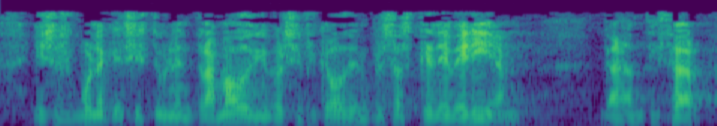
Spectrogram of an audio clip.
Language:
Spanish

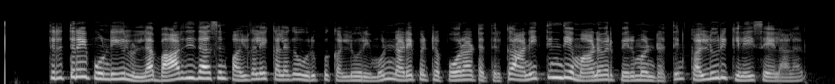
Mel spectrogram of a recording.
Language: Tamil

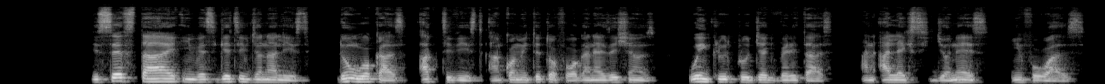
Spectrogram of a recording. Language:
Nigerian Pidgin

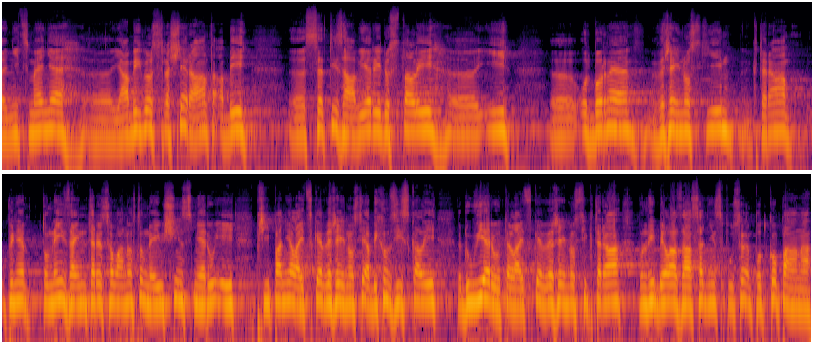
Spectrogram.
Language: Czech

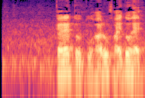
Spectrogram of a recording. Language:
Loarki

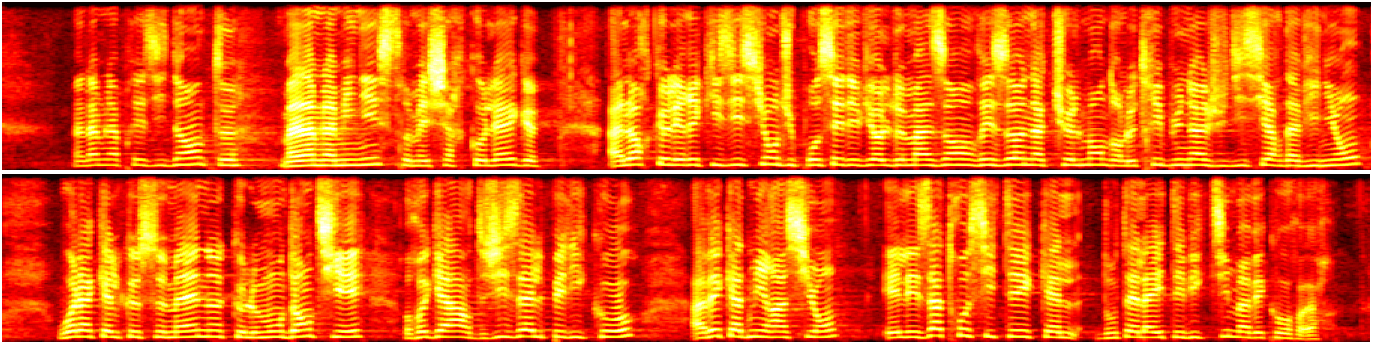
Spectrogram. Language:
French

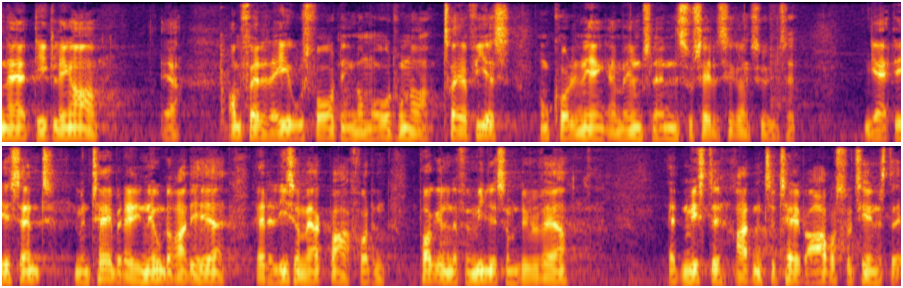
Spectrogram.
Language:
Danish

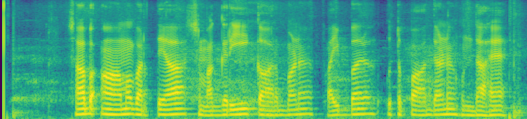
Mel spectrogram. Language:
Punjabi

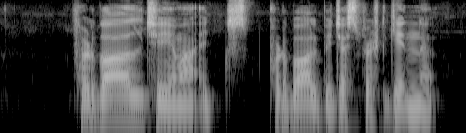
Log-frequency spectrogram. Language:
Kashmiri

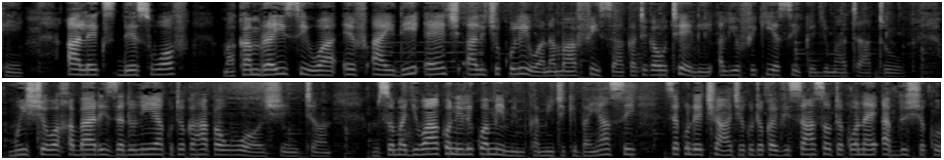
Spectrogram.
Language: Swahili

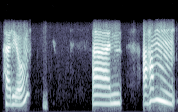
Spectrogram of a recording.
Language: Sanskrit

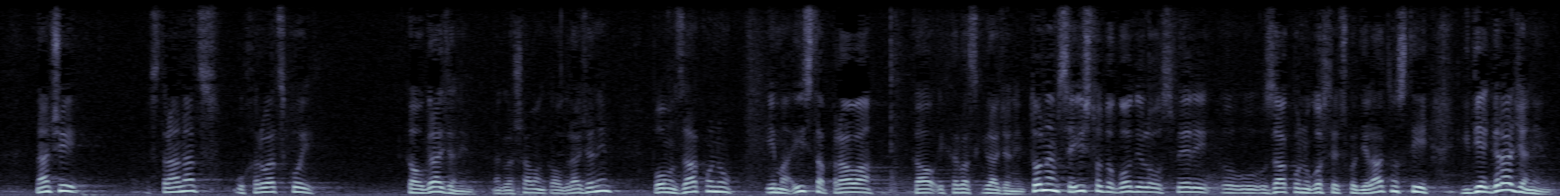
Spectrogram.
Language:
Croatian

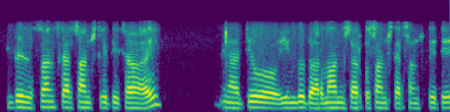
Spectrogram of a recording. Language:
Nepali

